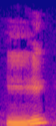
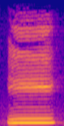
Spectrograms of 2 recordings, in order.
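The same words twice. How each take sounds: First: The pitch rises from mid to high. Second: The pitch stays high and level. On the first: "이성" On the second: "일성"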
